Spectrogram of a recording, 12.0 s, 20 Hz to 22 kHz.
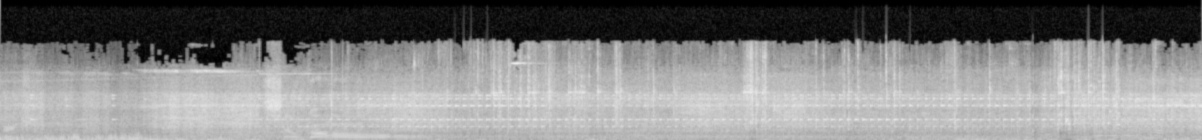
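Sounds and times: street hubbub: 0.0s - 12.0s
pedestrian crossing signal ticking: 2.6s - 12.0s.

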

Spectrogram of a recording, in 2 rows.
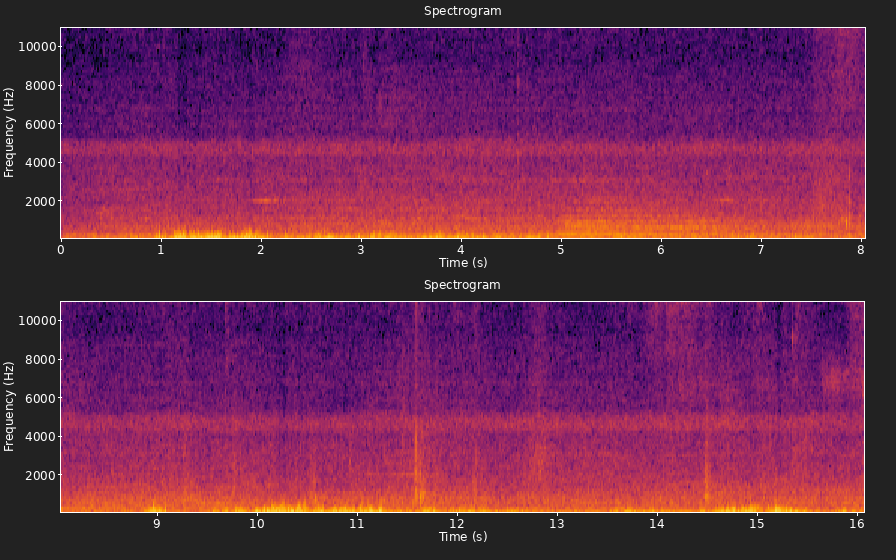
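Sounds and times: train horn: 4.8s - 7.7s.

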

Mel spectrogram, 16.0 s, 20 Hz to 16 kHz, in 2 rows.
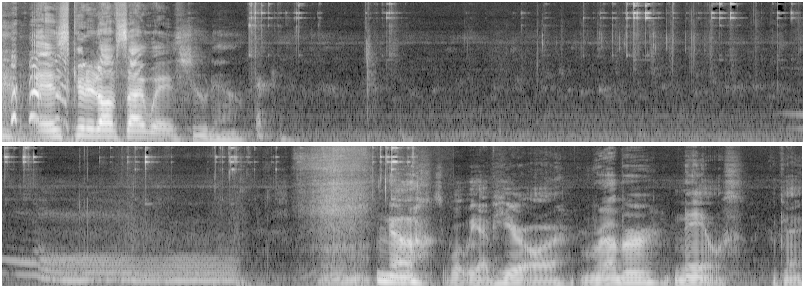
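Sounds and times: cat growling: 7.8s - 10.5s.

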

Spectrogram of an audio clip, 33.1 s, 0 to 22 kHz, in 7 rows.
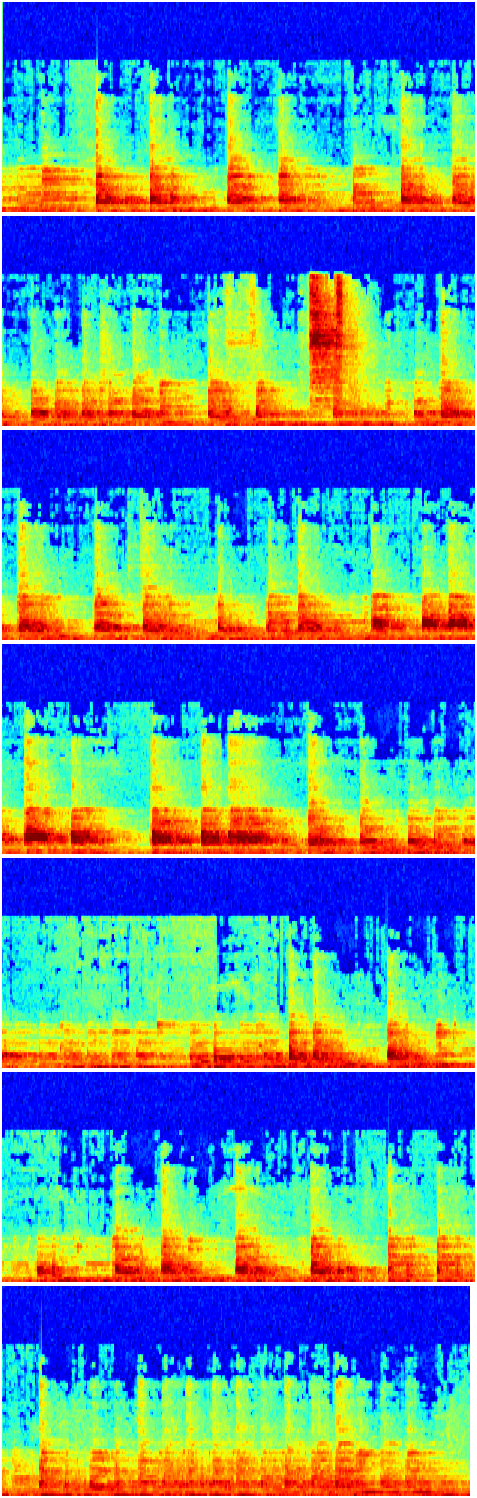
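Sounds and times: electric guitar: 0.0s - 33.0s
drums: 6.8s - 10.0s.

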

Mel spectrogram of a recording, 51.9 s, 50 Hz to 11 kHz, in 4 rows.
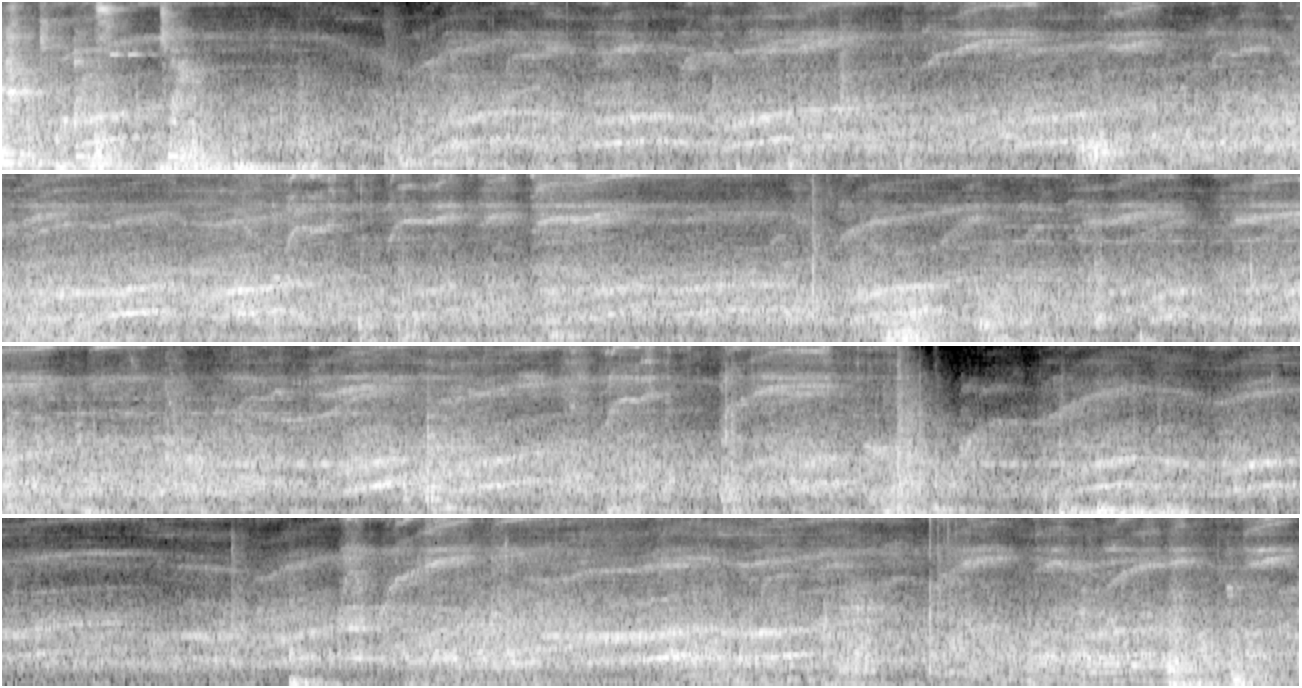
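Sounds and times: rc car electric motors whining: 0.0s - 51.9s.

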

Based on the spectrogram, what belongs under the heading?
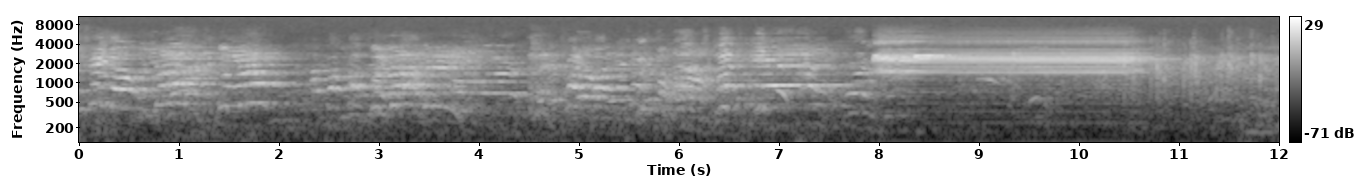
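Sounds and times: scoreboard buzzer: 8.0s - 10.8s.

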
